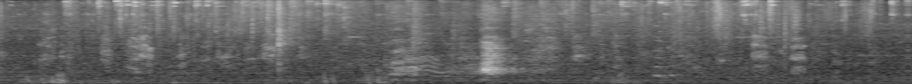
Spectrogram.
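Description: Two dogs growl and yip as they play-fight nearby.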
